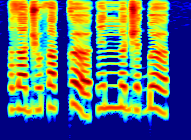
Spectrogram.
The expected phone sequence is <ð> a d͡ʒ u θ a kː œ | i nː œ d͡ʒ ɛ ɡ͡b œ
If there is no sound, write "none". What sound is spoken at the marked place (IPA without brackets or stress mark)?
z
